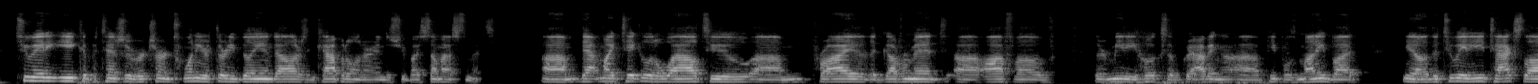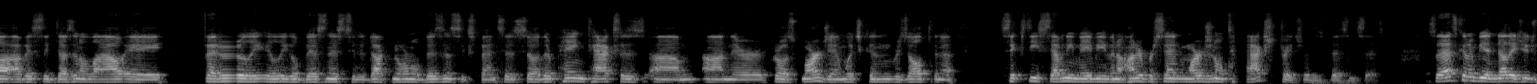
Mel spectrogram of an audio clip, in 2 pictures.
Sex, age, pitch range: male, 30-49, 120-140 Hz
